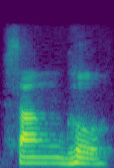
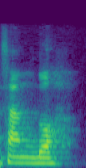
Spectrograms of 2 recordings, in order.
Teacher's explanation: GHO dibaca go. Go, bukan goh, bukan GOH, tapi dibaca go. Sanggo, bukan sanggoh, sanggo.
